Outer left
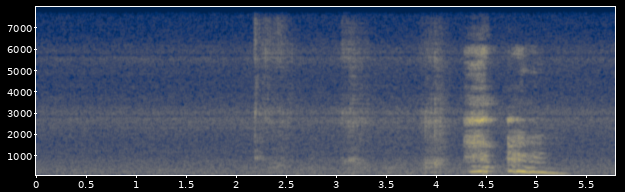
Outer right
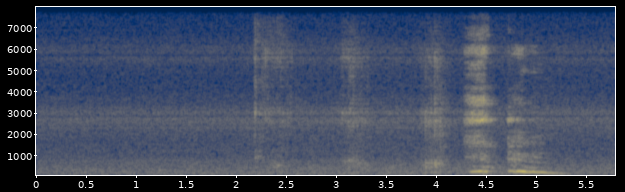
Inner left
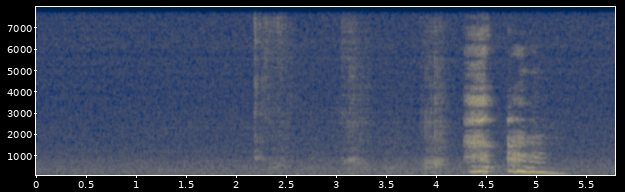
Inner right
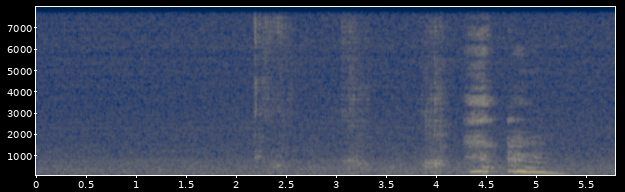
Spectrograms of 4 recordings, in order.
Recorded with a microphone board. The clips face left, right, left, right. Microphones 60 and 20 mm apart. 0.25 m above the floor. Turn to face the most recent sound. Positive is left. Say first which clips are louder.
# outer left 4 dB, inner left 8 dB
turn(degrees=40)  # may be behind; listen again after turning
